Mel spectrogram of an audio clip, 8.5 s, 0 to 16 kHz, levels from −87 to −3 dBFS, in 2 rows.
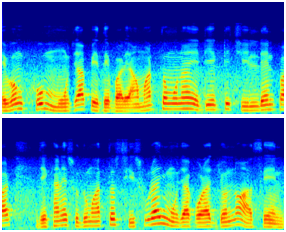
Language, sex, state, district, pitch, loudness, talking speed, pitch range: Bengali, male, West Bengal, Jalpaiguri, 140 Hz, -18 LUFS, 140 wpm, 125-165 Hz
